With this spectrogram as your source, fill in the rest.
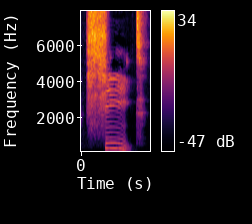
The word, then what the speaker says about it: sheet: Shit, shit, sheet, sheet, ok?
